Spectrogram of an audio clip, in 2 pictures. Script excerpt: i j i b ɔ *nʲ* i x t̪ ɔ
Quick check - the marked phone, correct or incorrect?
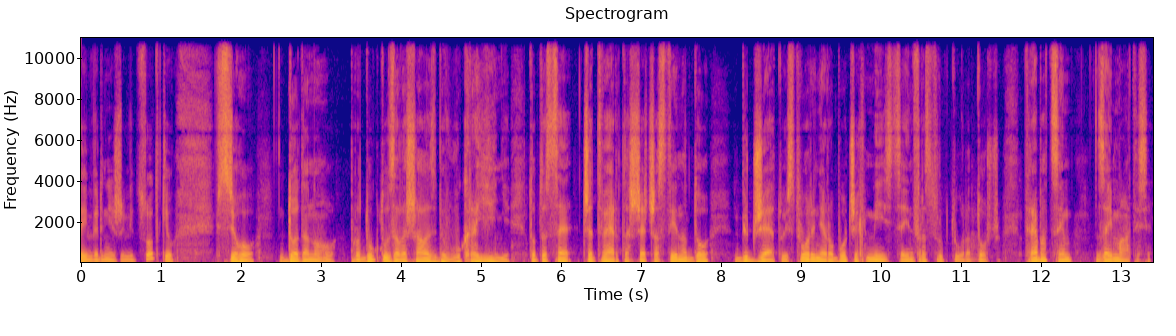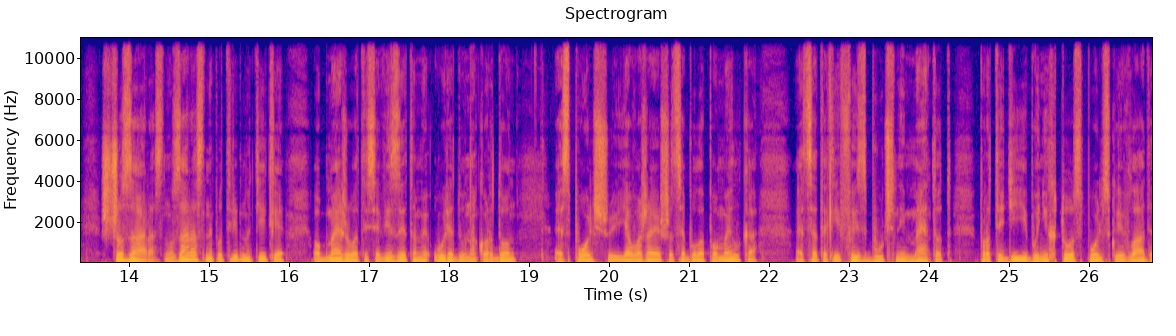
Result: correct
